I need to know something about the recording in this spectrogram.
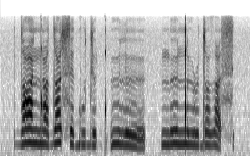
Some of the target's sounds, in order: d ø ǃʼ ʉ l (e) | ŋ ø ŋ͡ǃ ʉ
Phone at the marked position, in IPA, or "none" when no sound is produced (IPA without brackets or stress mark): ø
